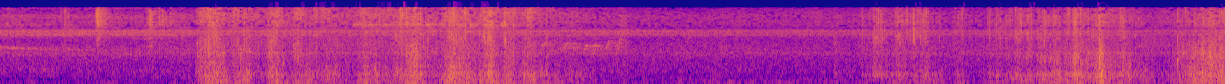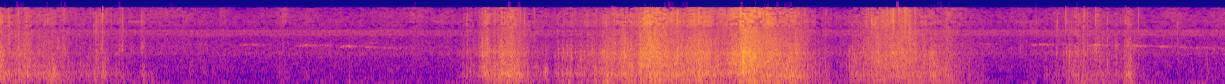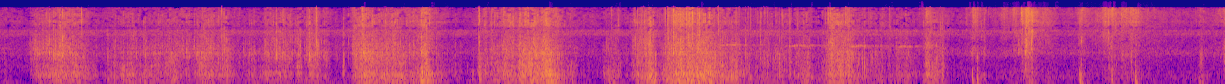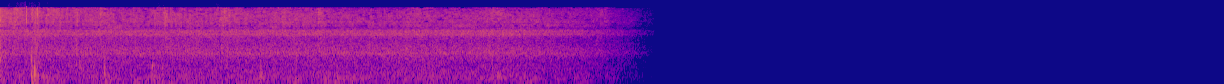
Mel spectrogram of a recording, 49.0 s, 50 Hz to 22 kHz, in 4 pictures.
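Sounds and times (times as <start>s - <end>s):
faint bird chirps: 0.0s - 1.8s
high insect hum: 0.0s - 43.4s
rustling and scraping: 1.0s - 6.1s, 8.4s - 14.3s, 16.5s - 38.5s.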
